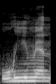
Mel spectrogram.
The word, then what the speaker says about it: women: উম্যান না বলে তুমি তখন উইমেন বলবা।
